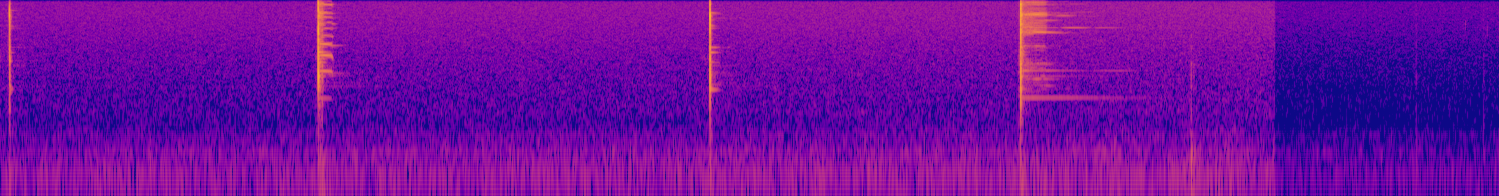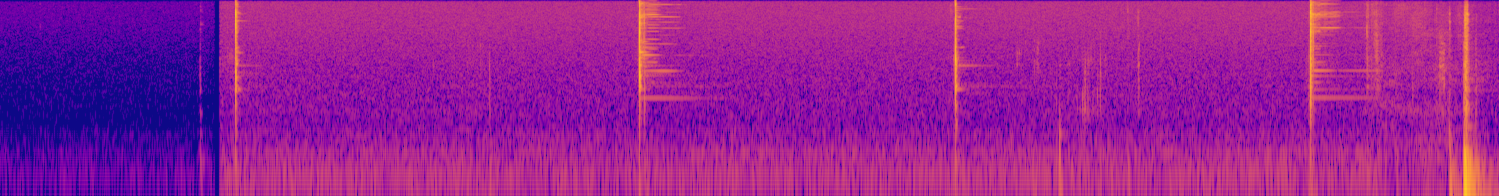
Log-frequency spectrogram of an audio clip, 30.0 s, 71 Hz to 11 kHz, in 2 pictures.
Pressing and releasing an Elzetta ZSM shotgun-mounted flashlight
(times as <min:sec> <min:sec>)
0:21.3 0:22.5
